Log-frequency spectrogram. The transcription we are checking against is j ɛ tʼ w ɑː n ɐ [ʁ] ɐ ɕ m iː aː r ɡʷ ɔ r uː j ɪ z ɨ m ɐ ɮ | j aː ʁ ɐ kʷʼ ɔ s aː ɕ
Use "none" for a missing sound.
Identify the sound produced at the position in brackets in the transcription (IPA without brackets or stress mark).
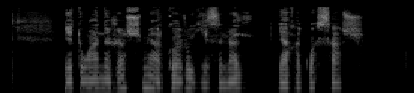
ʒ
